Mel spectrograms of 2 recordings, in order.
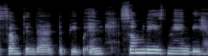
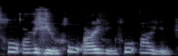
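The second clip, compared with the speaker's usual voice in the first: confused woman; 5 semitones higher than usual. Retold or imitated. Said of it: "The only thing she kept saying".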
